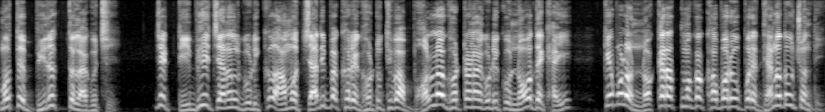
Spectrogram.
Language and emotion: Odia, angry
